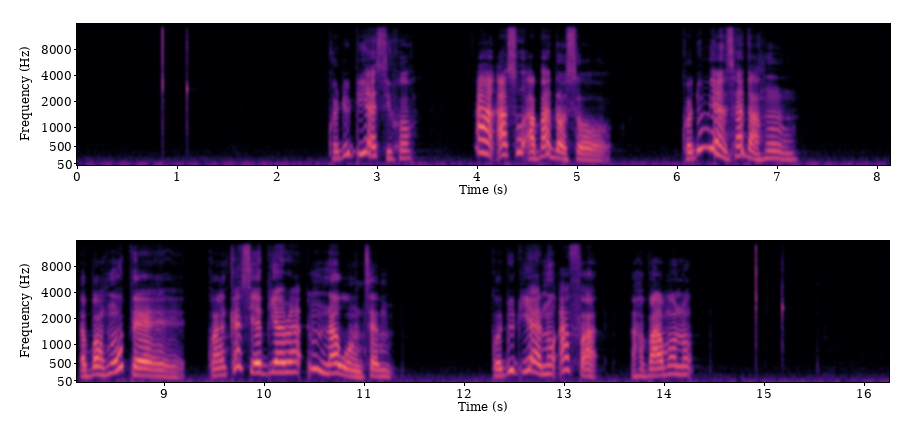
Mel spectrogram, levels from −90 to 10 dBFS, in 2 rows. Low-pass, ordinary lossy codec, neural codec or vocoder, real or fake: 14.4 kHz; none; codec, 44.1 kHz, 7.8 kbps, Pupu-Codec; fake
